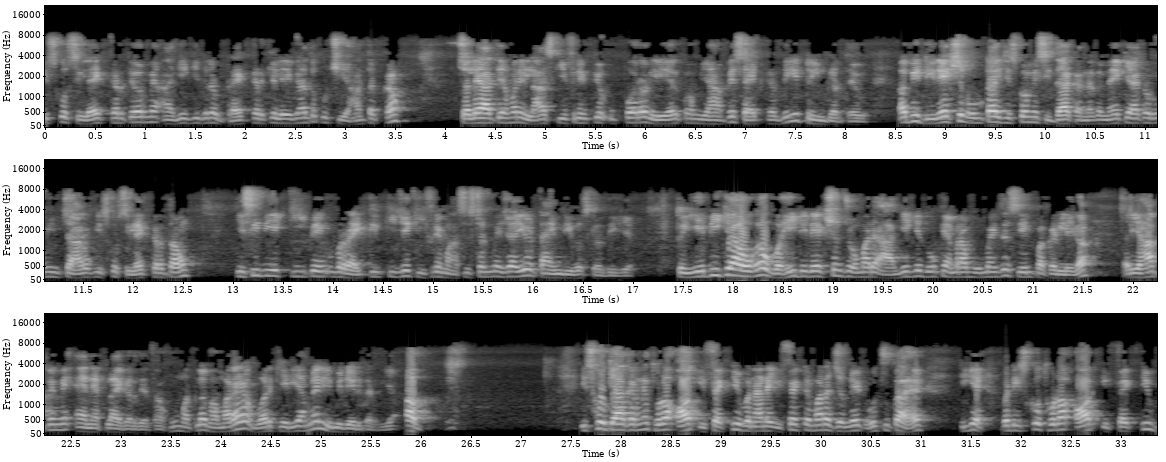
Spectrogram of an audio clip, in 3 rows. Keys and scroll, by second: 4.1 j, 21.9 n.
